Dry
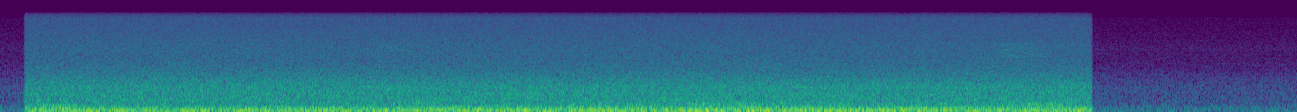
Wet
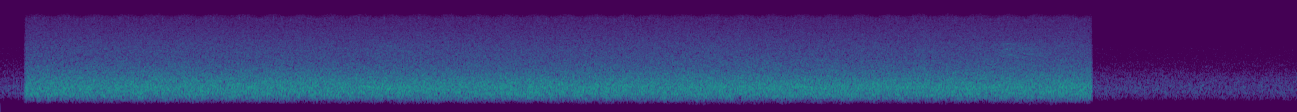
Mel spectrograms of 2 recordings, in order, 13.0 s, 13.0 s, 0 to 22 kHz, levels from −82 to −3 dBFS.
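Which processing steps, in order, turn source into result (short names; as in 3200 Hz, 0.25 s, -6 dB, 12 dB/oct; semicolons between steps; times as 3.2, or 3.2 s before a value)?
Bessel high-pass 840 Hz, order 8; tilt -3 dB/oct; vibrato 3.4 Hz 49 cents; gain -3 dB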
